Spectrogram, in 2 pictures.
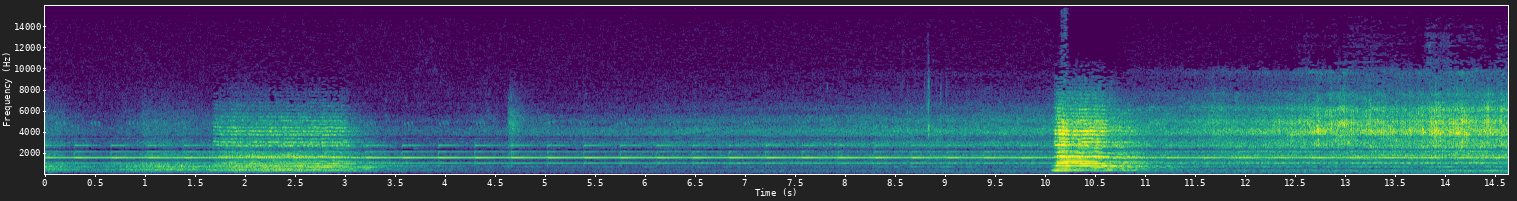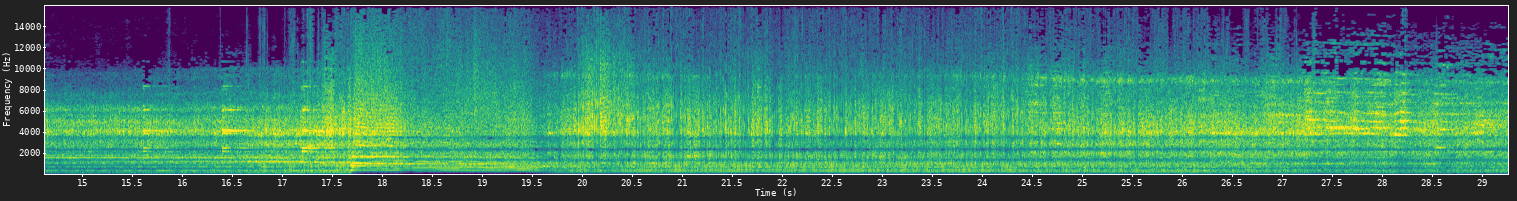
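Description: Union Pacific diesel freight locomotives sounding their air horn for a grade crossing: a blast about two seconds in, a short loud one about ten seconds in and a longer one near eighteen seconds, over the steady ringing of the crossing bell. In the second half the rumble of the locomotives and the clatter of double-stack container cars grow as the train passes close by.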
